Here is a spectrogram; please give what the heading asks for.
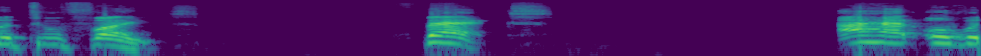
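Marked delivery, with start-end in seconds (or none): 2.1-2.8 loud, clipped declaration; emphatic punchline. Retold or imitated. Hammering each boast with a loud mock "Facts". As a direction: slam the word down. Punctuating each boxing claim.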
